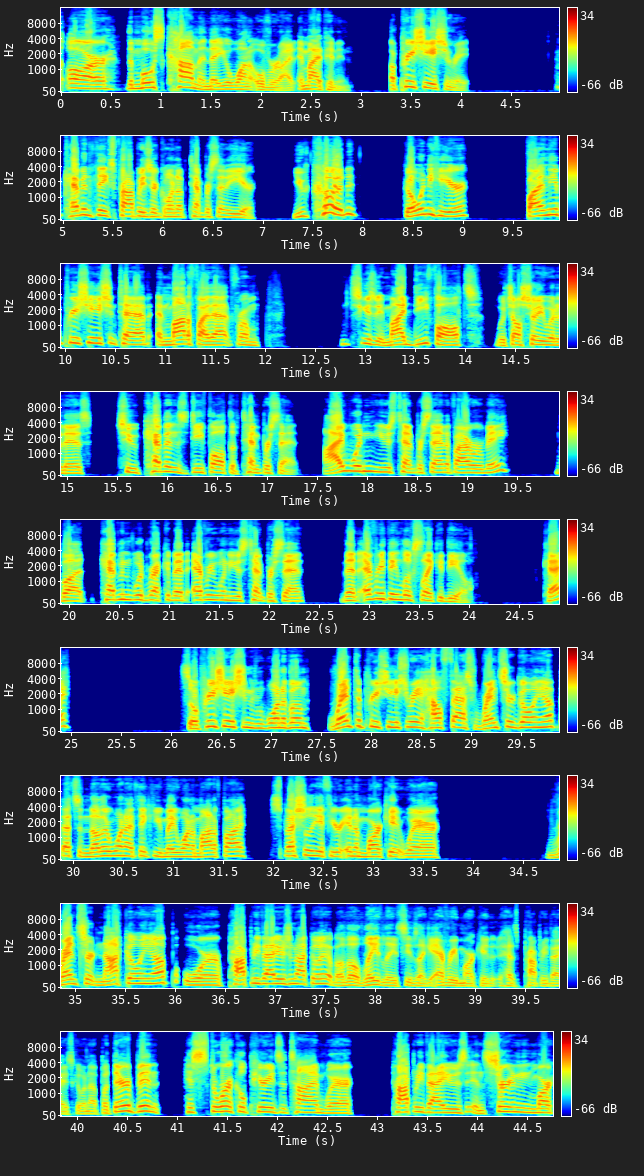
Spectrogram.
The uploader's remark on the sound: This was a live class recorded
